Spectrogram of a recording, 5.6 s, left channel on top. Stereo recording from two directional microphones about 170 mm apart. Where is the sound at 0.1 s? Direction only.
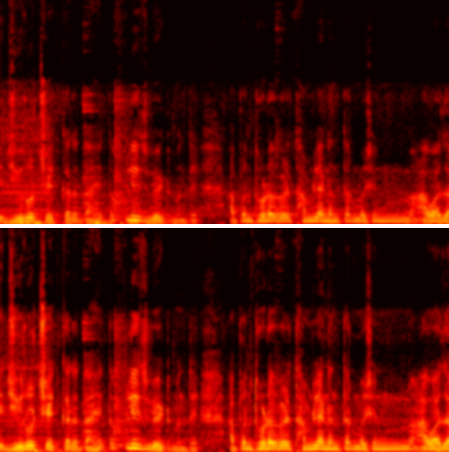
Centre (ahead or behind).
